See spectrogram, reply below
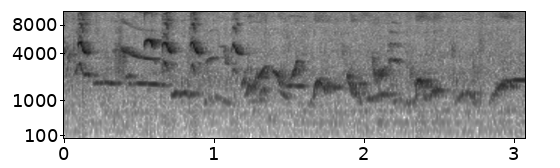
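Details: Male White-rumped shama in breeding condition sings rapid high chips followed by a run of looping slurred whistles, rising and falling quickly, in a captive breeding setting.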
